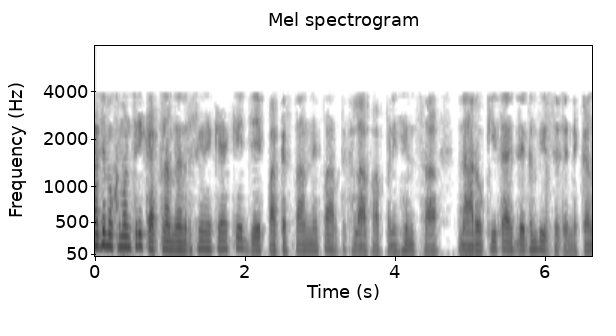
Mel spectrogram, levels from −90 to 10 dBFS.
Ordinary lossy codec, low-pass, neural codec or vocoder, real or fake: AAC, 16 kbps; 7.2 kHz; none; real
